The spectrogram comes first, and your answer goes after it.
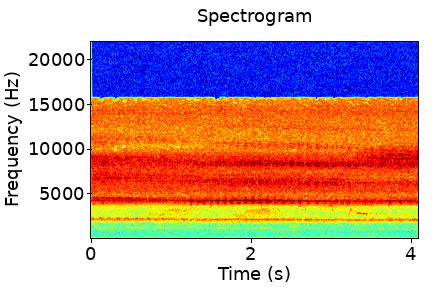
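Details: Evening cicadas (higurashi) recorded on 3 August 2021 in Japan give a continuous, shrill ringing of overlapping voices in several high bands, with a faint low background rumble.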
